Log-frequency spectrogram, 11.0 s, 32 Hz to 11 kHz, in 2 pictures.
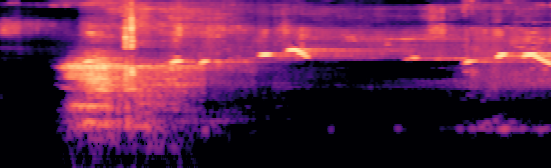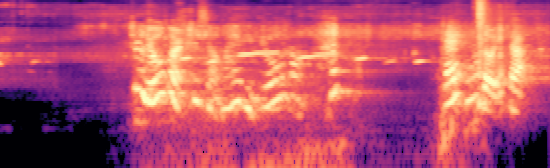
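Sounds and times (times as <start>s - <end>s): whistled notes: 0.6s - 11.0s.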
